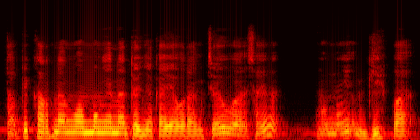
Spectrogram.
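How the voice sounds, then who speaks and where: A man with a very dark, mellow voice tells a personal ghost story as a podcast guest. He talks loosely and conversationally, scattering fillers through his lively storytelling. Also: medium pitch, fairly quick, muffled recording, soft background music. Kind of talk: recounting a ghost story in casual chat.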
